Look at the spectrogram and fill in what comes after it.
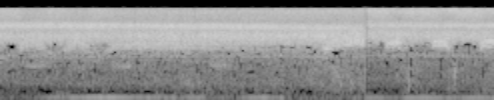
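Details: Shrill unbroken cicada drone in summer on Awaji Island, Hyogo, Japan, at a park with wild Japanese macaques, with a faint low hum in the background.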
